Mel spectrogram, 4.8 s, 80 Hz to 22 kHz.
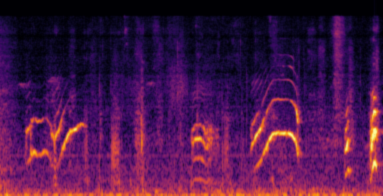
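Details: Five-day-old field-line Labrador Retriever puppies, born to the 2017 JFA grand champion biscuit, fussing loudly just after 1 pm as another nursing begins: high, arching whimpers and squealing cries, several rising-then-falling wails with soft rustling between.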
